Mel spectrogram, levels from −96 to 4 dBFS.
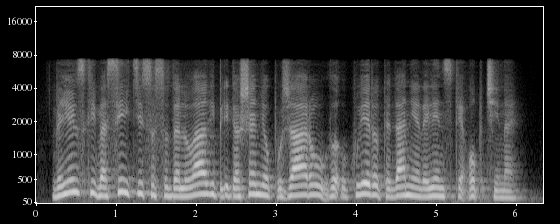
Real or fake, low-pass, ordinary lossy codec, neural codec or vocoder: fake; 7.2 kHz; none; codec, 16 kHz, 0.5 kbps, FunCodec, trained on Chinese and English, 25 frames a second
